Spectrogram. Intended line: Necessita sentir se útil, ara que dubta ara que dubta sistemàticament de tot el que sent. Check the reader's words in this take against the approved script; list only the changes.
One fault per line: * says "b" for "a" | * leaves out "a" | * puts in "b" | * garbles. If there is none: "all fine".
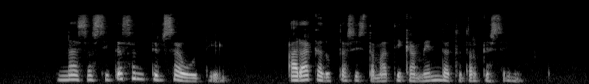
* leaves out "ara que dubta"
